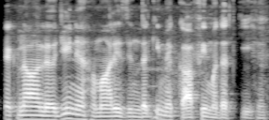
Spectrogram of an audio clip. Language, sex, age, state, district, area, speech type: Urdu, male, 45-60, Uttar Pradesh, Lucknow, rural, spontaneous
